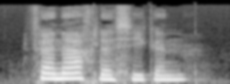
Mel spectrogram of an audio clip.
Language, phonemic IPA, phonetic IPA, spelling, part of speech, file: German, /fɛʁˈnaːχlɛsiɡən/, [fɛɐ̯ˈnaːχlɛsiɡŋ̍], vernachlässigen, verb, De-vernachlässigen.ogg
- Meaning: to neglect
